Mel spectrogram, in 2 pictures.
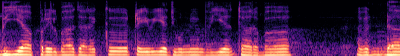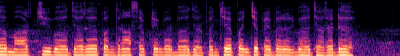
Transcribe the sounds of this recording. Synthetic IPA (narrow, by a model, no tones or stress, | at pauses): ʋiːɐpɾeːlɓɐɦəzaːɾɪkʈeːʋiːd͡ʒuːnʋiːɦzaːɾɓɐ | ɗəmaːɾt͡ʃɓɐɦɐzaːɾpɐ̃nd̪ɾãːsep̚ʈẽːmbəɾɓɐɦɐzaːɾpɐ̃ɲd͡ʒəpɐ̃ɲd͡ʒpʰeːbəɾəɾiɓɐɦəzaːɾɗɐ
